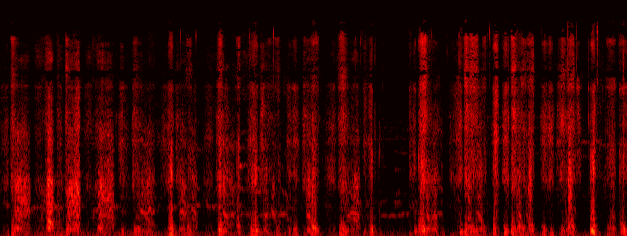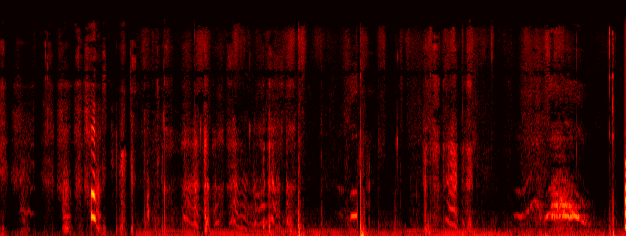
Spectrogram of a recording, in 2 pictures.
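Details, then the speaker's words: An infant with RSV bronchiolitis, whose mother hears wheezing inside the chest and whom several doctors urged to hospitalise, has a frightening paroxysmal dry cough: rapid runs of short dry bursts and noisy, strained breaths. "mana shu bolajonda aynan branhalit rivojlandi va uqada RS virusda aynan qo'rqinchli, quruq quruch sumon yotal rivojlanadi."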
